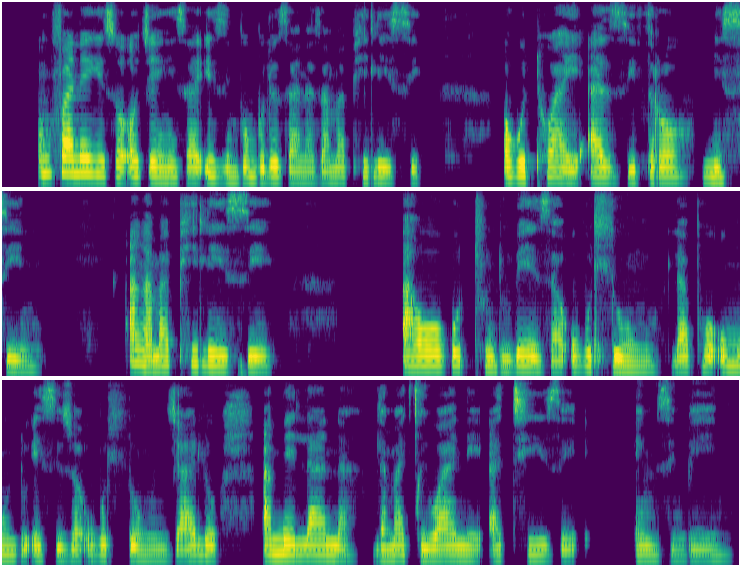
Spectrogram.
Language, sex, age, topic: North Ndebele, female, 36-49, health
